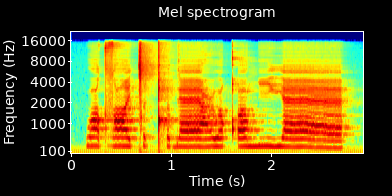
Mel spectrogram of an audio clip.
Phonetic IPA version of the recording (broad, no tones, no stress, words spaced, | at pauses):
wutˤzˤiːe̯ǀə ǃʰəɡæːʕuː qʼoŋiː jæː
